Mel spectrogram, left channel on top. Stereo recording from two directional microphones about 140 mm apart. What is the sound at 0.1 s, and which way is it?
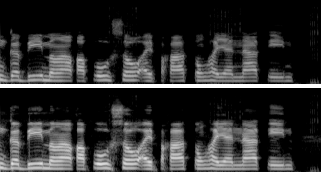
Speech, 25° right (ahead or behind).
